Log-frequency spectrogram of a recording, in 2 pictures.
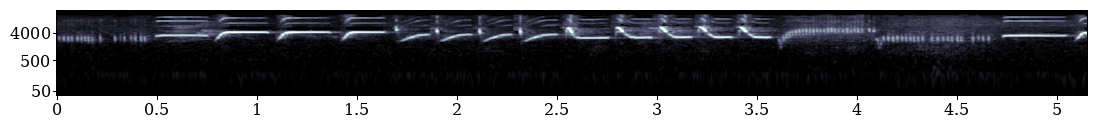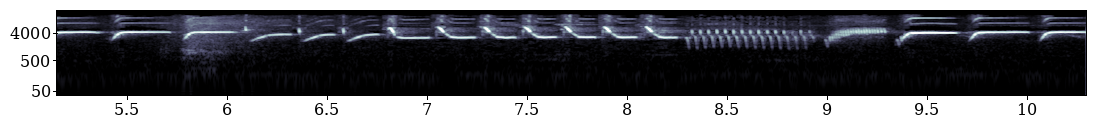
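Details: Canary song offered as a tweet to teach another bird: rapid runs of clear downslurred whistles with high harmonics, broken by rough buzzy bursts and a harsh rasp, the phrases recurring over ten seconds.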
